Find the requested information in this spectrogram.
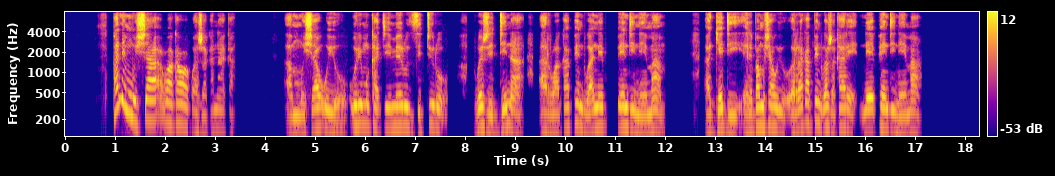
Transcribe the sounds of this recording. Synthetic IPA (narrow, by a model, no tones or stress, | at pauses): pane̞muʃawakawakwaʐakanaːka | muʃaujṵuɾimukatime̞ɾud͡zitiɾo | rwe̞ʐidʱinarwakape̞ndwane̞pe̞ndin̤e̞ːma | ɡʱe̞dʱiɾe̞p̬amuʃaujo̰rakape̞ndwaʐakaɾe̞ne̞pe̞ndin̤e̞ːma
